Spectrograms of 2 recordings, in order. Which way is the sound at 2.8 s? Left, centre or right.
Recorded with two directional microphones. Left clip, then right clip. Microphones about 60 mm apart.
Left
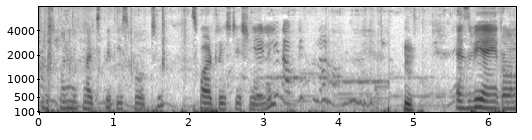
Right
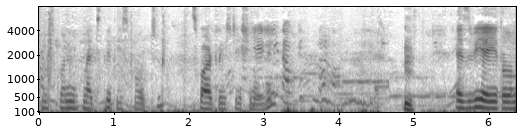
Centre.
